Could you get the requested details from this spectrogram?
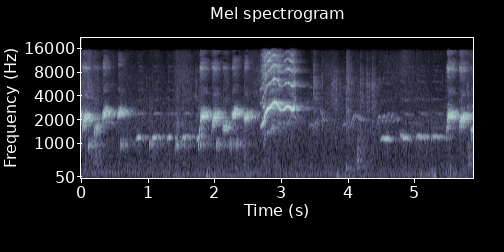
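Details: White-rumped shama, a young wild forest bird, singing a loud song of sweet whistled notes at two alternating pitches, with a sudden harsh bright burst midway.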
